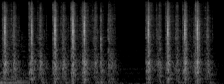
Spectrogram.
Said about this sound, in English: We write custom, on the spot poems on vintage typewriters.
